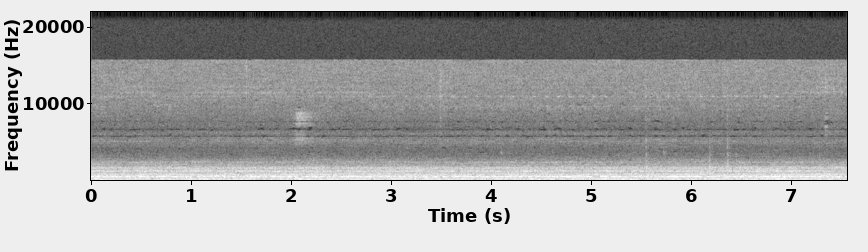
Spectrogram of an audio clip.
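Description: Steady rush of water flowing into the flooded model tank, with an even hum under it.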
